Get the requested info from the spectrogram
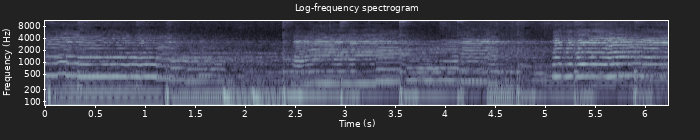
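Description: Music: a saxophone playing a melody of long held notes over a bass line.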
